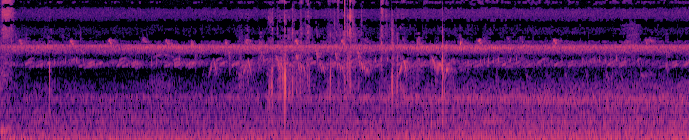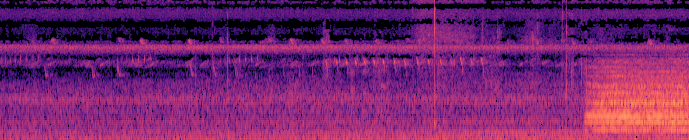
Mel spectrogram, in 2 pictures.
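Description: Union Pacific freight train approaching from a distance: a low rumble that grows slowly louder under background chirping. Near the end the locomotive's multi-note air horn sounds loud and steady.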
